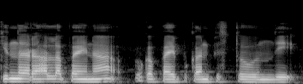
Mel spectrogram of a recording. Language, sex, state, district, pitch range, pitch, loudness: Telugu, male, Telangana, Mahabubabad, 115-130 Hz, 120 Hz, -16 LUFS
